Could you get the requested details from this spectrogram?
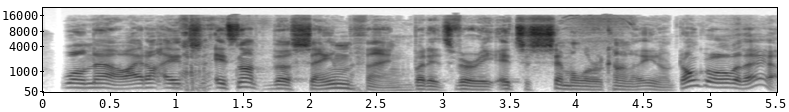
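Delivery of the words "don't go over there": put-on mid-Atlantic accent, pitched up. Speaker gives an example of a similar kind of voice, in a fake mid-Atlantic accent. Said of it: "that fake mid-Atlantic accent".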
